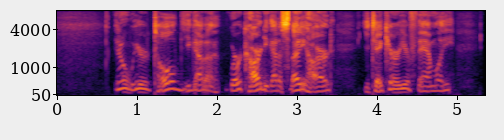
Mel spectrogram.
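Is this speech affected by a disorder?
Yes: vocal cord cancer, repeated surgery; Hodgkin's lymphoma diagnosed at age 36, 19 vocal cord surgeries, chemotherapy causing mouth pain; a few weeks after 19th vocal cord surgery at University of Michigan, about 17 years since diagnosis.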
